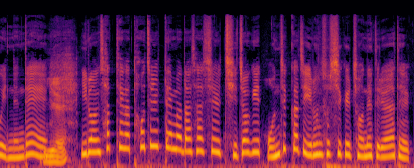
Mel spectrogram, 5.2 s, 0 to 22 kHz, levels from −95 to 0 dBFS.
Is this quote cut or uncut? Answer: cut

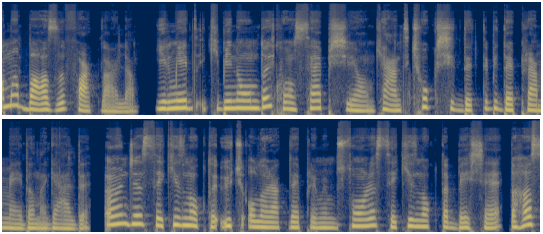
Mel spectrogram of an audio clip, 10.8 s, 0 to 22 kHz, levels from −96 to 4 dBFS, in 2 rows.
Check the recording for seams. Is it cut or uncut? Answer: cut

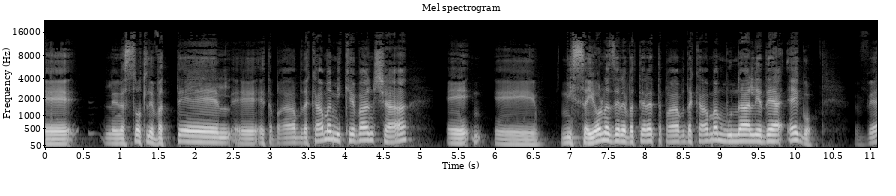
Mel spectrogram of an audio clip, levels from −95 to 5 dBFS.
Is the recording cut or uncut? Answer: uncut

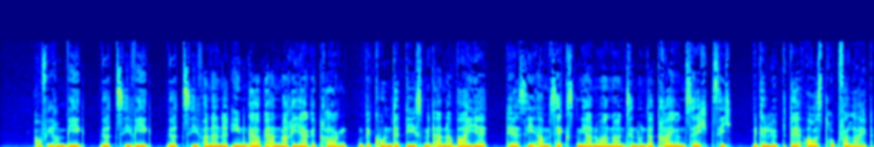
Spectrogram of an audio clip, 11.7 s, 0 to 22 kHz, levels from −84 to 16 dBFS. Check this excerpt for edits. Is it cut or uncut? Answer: cut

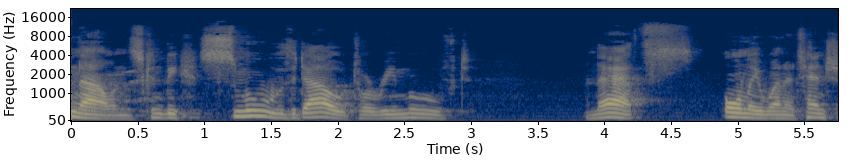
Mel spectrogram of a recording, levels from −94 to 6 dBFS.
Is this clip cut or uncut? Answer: uncut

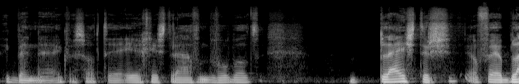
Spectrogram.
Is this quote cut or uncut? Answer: uncut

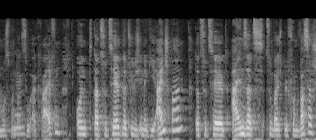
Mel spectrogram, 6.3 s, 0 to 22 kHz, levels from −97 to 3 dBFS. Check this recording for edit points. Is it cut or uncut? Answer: uncut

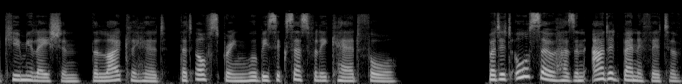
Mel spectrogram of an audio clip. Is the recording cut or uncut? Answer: cut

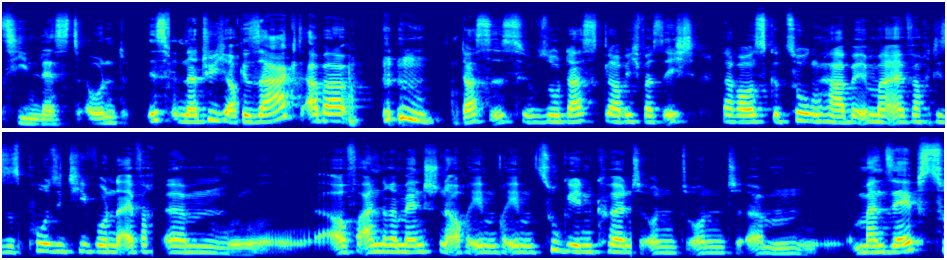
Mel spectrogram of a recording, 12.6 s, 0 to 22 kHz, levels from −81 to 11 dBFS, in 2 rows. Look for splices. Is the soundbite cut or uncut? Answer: cut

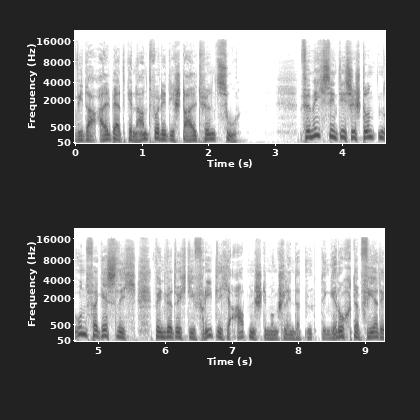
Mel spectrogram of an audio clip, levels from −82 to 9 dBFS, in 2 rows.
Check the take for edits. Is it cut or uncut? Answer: cut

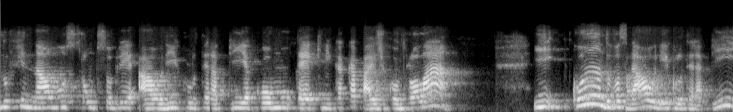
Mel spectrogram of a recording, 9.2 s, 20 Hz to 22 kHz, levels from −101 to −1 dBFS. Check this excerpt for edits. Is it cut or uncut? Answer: cut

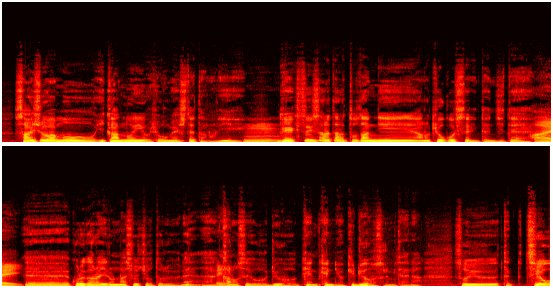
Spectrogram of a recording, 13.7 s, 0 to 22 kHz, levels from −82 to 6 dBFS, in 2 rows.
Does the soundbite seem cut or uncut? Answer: uncut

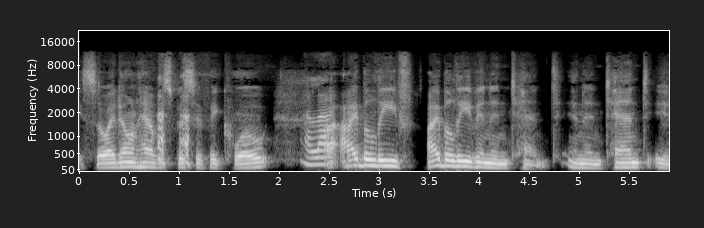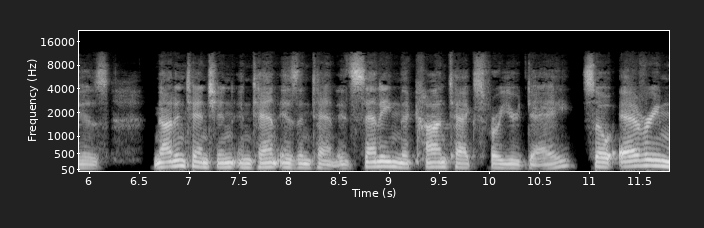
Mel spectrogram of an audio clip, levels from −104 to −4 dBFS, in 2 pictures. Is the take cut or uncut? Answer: uncut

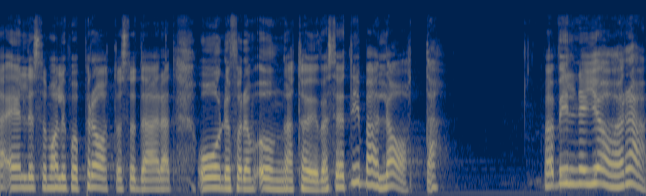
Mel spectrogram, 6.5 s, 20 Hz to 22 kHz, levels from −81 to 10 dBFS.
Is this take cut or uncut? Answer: uncut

